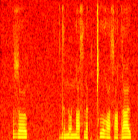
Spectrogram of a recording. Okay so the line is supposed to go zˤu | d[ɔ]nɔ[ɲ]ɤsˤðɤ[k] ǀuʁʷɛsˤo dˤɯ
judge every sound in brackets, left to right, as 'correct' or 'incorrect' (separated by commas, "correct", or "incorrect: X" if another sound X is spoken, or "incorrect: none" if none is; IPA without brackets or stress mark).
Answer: incorrect: ɤ, incorrect: n, correct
